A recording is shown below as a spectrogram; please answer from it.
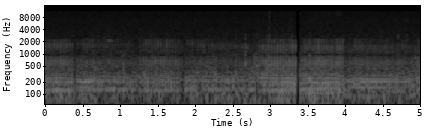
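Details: A British Shorthair kitten purrs softly in a steady, low, rumbling stream.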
